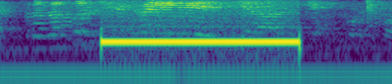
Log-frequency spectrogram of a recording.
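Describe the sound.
A telephone line tone while a call is placed: a single loud, steady beep lasting about one second at a level pitch, set over a faint low hum.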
